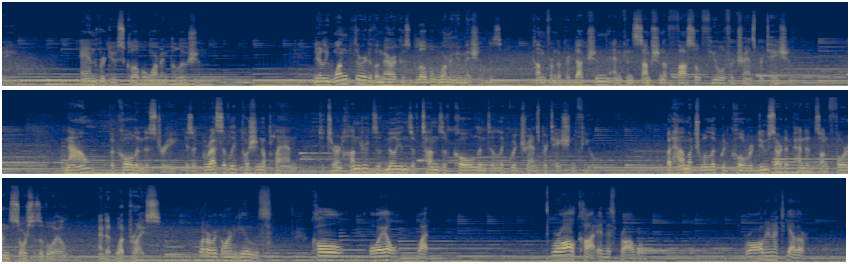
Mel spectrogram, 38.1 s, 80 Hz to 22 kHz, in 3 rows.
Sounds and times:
Music: 0.0 - 38.0
Speech: 1.2 - 3.0, 4.7 - 11.9, 13.6 - 21.6, 22.7 - 29.4, 30.0 - 31.8, 33.6 - 34.9, 36.5 - 37.4.

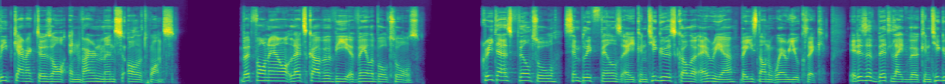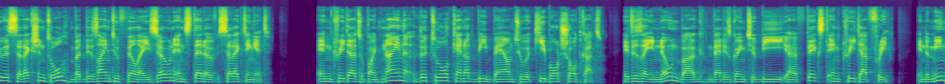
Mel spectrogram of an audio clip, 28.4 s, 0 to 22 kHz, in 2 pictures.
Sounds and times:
Speech: 0.0 - 2.7, 3.6 - 6.4, 7.2 - 18.3, 19.0 - 28.3.

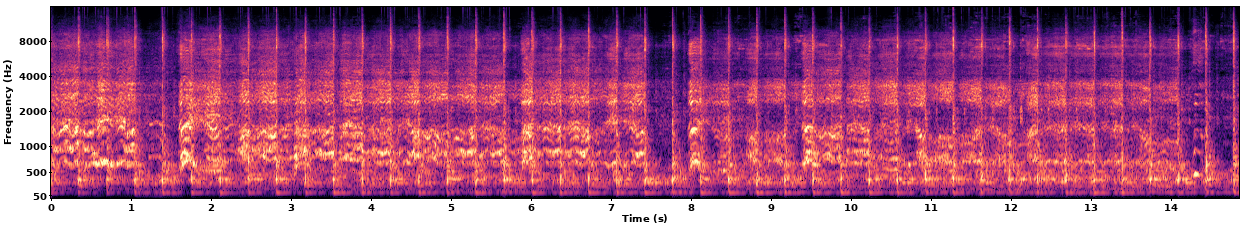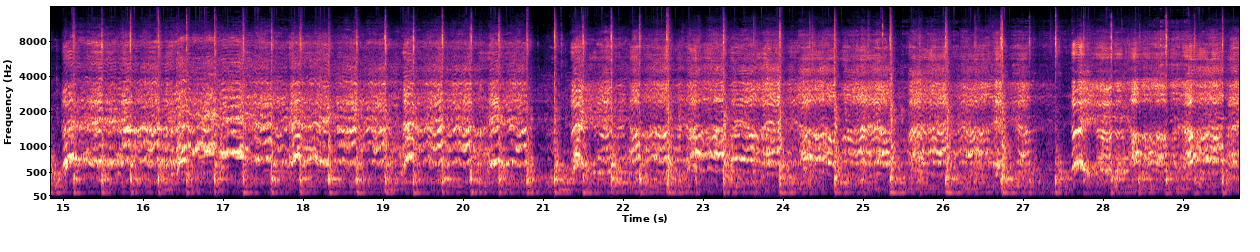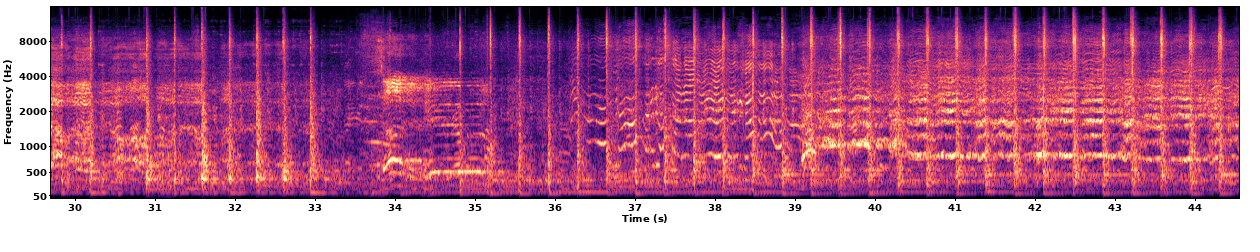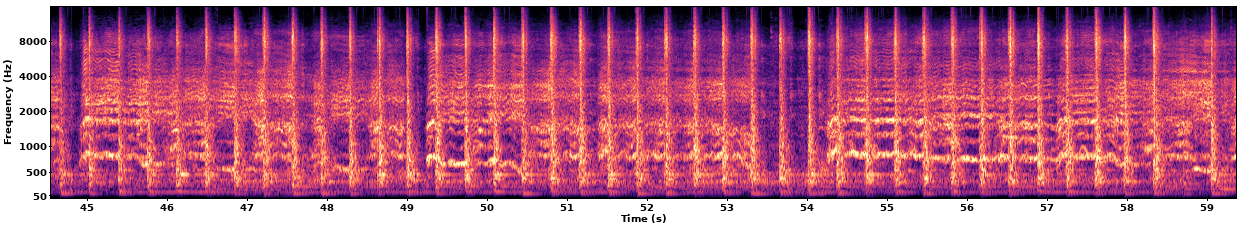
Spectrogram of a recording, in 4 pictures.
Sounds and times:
Drum: 0.0 - 59.3.

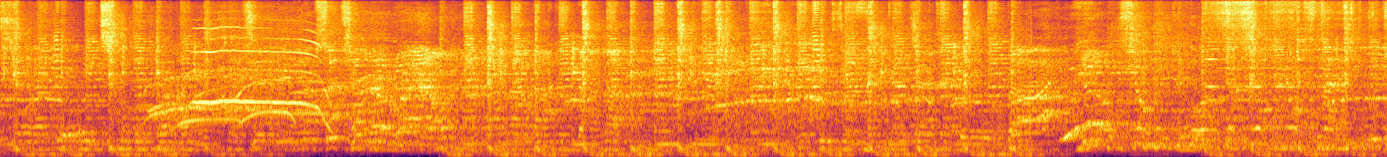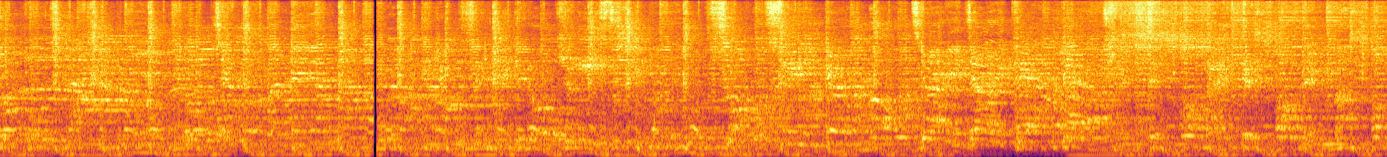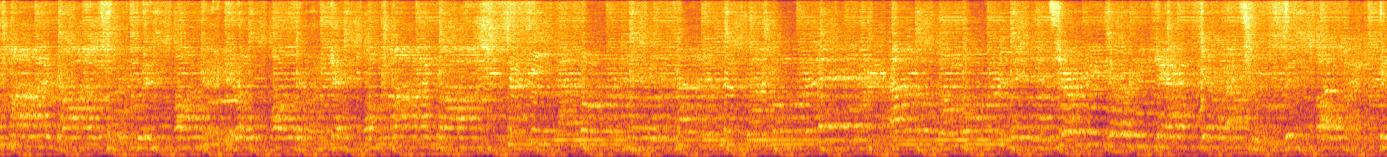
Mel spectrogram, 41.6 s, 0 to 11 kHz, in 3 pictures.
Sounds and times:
Music: 0.0 - 41.6.

